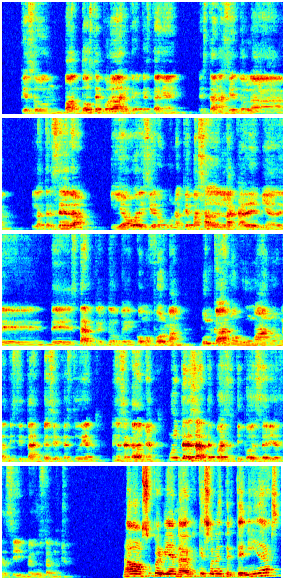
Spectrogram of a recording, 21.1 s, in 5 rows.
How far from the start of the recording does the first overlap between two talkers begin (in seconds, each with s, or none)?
none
